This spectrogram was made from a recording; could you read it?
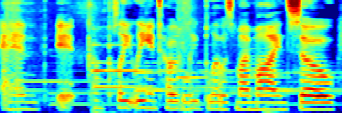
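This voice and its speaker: A woman's voice: on the low side, monotone, normal speed, over music. A woman hosting her channel's subscriber Q&A, chatty, playful and self-deprecating. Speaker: ASMR channel host. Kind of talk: casual subscriber Q&A.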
